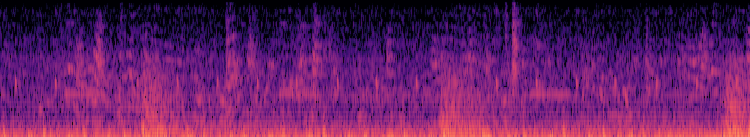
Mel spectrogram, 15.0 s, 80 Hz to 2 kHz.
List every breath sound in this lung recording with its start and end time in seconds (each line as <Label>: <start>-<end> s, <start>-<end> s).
Inhalation: 2.70-3.77 s, 8.80-9.86 s, 14.48-15.00 s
